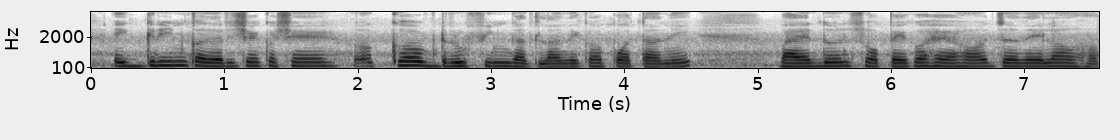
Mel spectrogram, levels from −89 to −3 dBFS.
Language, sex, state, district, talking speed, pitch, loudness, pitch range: Konkani, female, Goa, North and South Goa, 145 wpm, 180 Hz, -15 LUFS, 165-190 Hz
